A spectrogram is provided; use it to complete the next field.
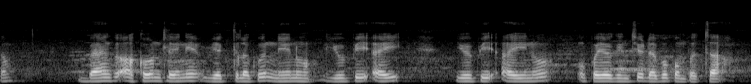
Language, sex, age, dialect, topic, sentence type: Telugu, male, 18-24, Southern, banking, question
